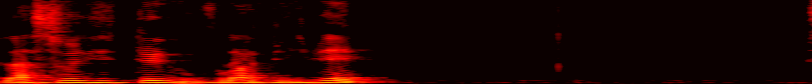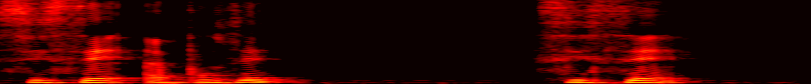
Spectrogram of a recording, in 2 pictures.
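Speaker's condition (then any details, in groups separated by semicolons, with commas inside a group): Multiple sclerosis; trialling electric wheelchair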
